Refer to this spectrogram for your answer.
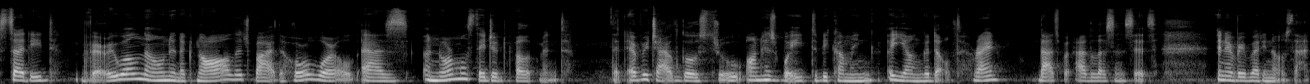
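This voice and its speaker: A woman with a Romanian accent speaks at a moderate pace in a warm tone and a fairly low pitch. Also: ordinary pitch variation. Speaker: podcast host, matrescence educator. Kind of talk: solo podcast talk. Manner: warm, conversational.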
